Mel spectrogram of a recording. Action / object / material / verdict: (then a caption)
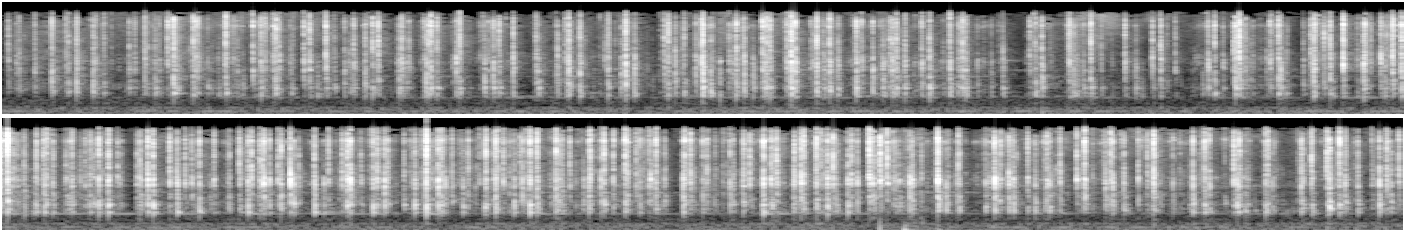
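tap / plastic mechanical keyboard / plastic / none. Fingertips press the keys of a compact white plastic mechanical keyboard with a hollow case, held tilted and upright in front of the microphone. A steady, rapid stream of bright, clacky keystrokes runs the whole clip over a low, constant hum, with each click dying away almost instantly.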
